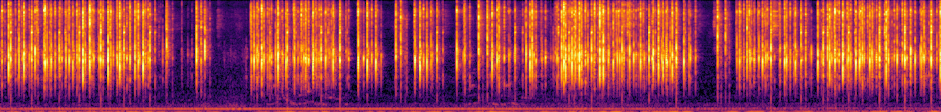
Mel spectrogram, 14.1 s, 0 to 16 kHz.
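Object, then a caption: Mechanical keyboard with PBT plastic keycaps. A white Bakeneko60 60% mechanical keyboard with KTT Grapefruit switches, a plastic case, an FR4 plate and PBT dye-sub keycaps sits on a desk mat and is typed on continuously with the fingertips of both hands. Rapid, bright, short clacky keystrokes run throughout, with brief pauses near 3.5 and 10.7 seconds. A steady low hum sits underneath.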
